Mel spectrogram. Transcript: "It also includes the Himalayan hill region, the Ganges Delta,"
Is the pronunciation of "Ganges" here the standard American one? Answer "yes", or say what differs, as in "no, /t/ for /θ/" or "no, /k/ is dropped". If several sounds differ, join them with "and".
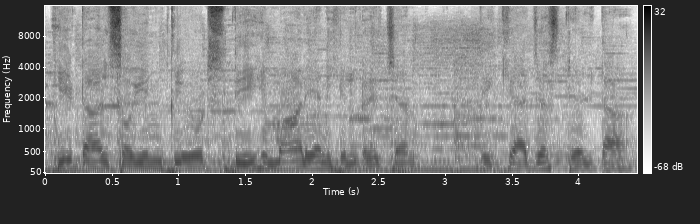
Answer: no, /n/ is dropped and /s/ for /z/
